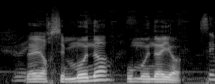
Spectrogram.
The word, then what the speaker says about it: Moonaya: D'ailleurs, c'est Mona ou Monaya? C'est Mounaya. Monaya. Oui, ça se prononce Mounaya.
